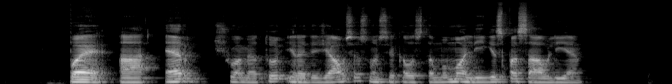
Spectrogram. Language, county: Lithuanian, Vilnius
